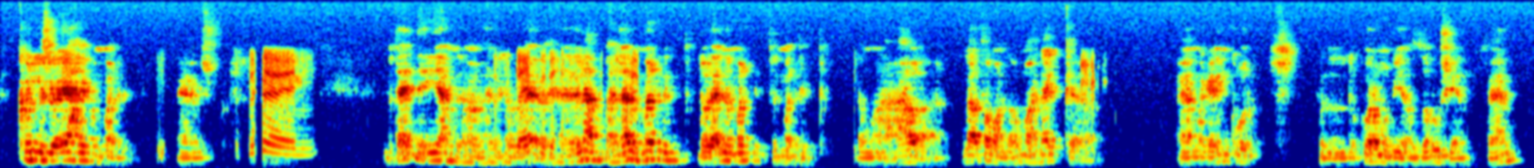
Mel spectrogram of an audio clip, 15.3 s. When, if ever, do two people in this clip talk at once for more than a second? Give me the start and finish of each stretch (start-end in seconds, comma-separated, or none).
4.9-6.6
